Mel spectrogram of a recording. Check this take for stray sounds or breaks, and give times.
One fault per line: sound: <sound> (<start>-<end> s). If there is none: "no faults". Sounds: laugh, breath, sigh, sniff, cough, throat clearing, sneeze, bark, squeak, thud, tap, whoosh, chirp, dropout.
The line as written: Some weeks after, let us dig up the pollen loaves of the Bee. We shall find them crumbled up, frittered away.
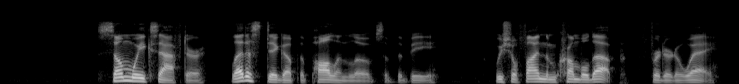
no faults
